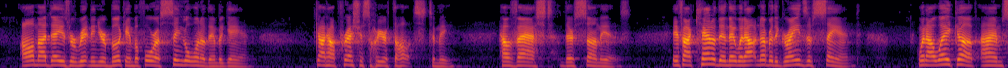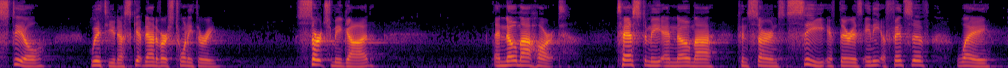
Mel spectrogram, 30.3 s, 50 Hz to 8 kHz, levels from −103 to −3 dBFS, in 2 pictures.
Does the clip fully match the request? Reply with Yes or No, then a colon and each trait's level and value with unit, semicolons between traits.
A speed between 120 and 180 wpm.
Yes: average, 150 wpm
